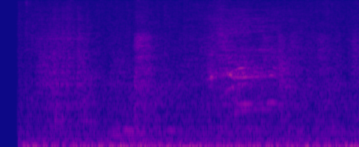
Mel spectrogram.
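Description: Faint, indistinct background voices over a steady low hum and hiss, with a brief high-pitched squeaky tone about one and a half seconds in.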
